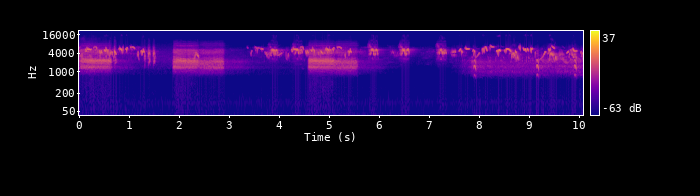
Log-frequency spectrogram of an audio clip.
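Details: European robin courtship, with the male feeding the female as she begs with quivering wings; harsh, noisy bursts about a second long alternate with short pauses and bright, high chirping phrases, ending in a rapid twittering run.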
